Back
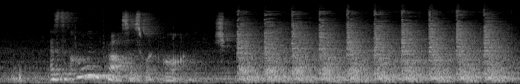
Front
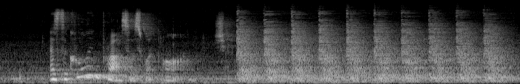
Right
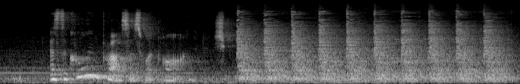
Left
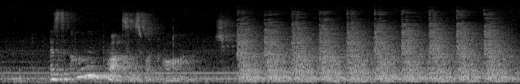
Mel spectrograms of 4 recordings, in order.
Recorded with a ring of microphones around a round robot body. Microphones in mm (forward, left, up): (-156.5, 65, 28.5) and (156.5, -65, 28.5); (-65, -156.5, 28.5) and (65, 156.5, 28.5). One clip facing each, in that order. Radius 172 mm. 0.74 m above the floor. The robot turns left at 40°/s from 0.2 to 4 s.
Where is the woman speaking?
45° right, 1.2 m; by 2.3 s 115° right, 1.2 m.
